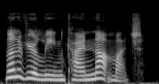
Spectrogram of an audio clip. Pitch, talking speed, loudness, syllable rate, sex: 235 Hz, 265 wpm, -17 LUFS, 5.2 syllables/s, female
